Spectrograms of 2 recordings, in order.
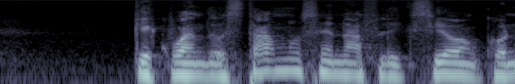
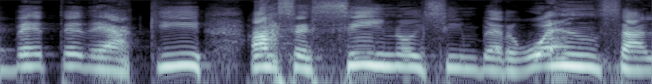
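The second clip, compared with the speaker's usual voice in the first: louder, higher angry outburst; angry shout; 5 semitones higher, 7 dB louder than usual. Retold or imitated. Angry man yells insults at King David, shouting. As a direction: hurl it as a furious insult. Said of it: "le gritó a David".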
